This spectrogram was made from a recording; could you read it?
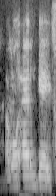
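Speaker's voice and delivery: usual speaking voice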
